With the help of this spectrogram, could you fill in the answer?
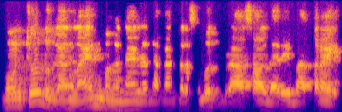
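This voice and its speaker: Husky, low-voiced man reading news. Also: brisk, no echo, muffled recording. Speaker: news narrator and commentator. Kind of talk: scripted news narration.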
